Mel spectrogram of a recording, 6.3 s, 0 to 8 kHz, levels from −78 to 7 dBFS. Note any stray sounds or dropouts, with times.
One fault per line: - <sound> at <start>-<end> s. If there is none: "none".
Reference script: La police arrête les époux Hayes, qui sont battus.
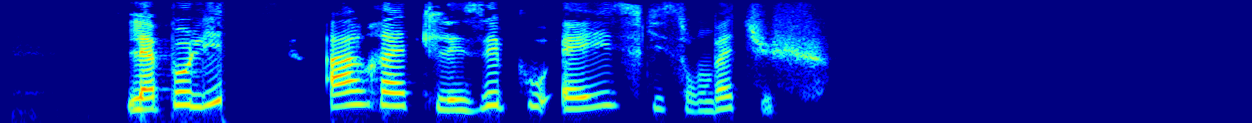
none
